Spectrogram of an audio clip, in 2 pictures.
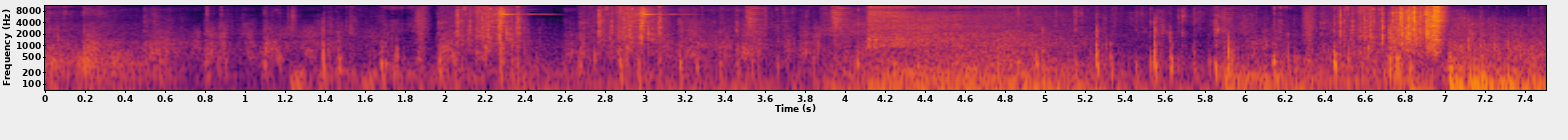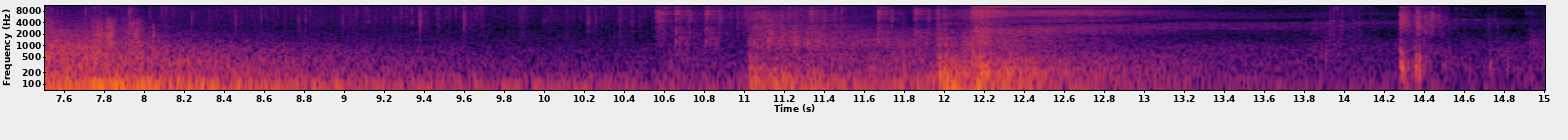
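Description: Quick footsteps thud on hard stone.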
